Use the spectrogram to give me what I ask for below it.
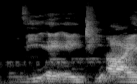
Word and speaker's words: Vaati: Vaati is how that would be pronounced in common.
